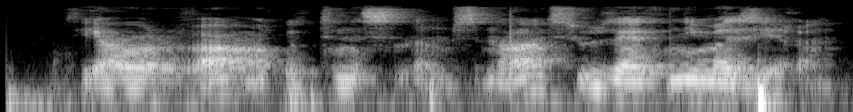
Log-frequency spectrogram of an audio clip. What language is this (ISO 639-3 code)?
kab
